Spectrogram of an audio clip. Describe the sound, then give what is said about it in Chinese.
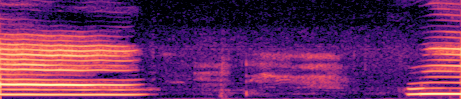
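A voice imitates a cat's meow, a steady, fairly high-pitched drawn-out call, followed by a short quiet pause with faint sounds and then the start of a second meow. “喵， 猫咪， 猫咪说：“要不要去打个盹呢？”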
